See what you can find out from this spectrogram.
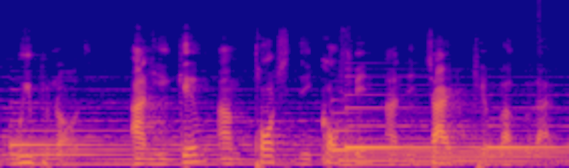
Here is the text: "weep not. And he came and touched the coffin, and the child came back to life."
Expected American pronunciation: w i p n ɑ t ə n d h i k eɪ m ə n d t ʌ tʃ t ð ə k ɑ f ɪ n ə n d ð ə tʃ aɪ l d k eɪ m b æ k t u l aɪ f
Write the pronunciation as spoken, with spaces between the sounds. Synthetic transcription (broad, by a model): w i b n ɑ t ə n h i k eɪ m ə n t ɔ tʃ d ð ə k ɑ f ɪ ə n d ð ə tʃ aɪ l d k eɪ m b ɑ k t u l aɪ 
